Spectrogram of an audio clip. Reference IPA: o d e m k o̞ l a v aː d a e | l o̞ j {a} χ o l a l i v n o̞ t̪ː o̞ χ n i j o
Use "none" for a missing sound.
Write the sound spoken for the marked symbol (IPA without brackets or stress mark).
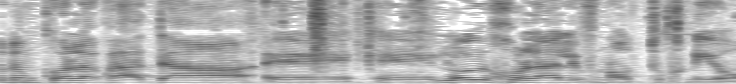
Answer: e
